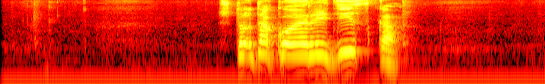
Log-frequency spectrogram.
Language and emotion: Russian, angry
